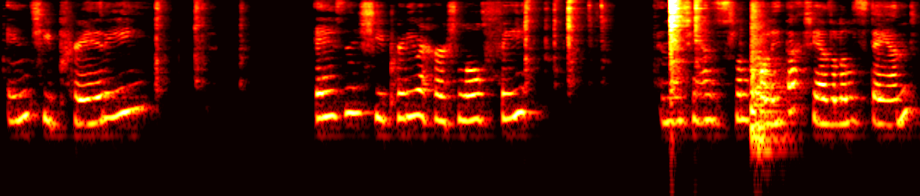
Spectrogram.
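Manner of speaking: high, sweet cooing over a treasure; cooing admiration. Real, not acted. Showing viewers her new metal find, cooing.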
